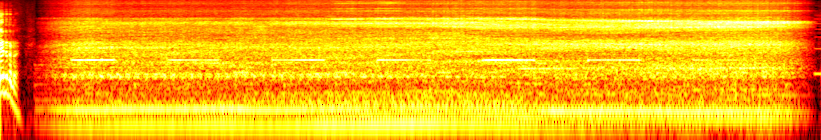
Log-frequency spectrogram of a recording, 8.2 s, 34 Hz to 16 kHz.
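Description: LGMG MT60 mining dump truck with its engine running steadily and its reversing alarm beeping about once a second.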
